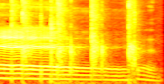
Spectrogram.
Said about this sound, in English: Everybody's happy about this. A little applause.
